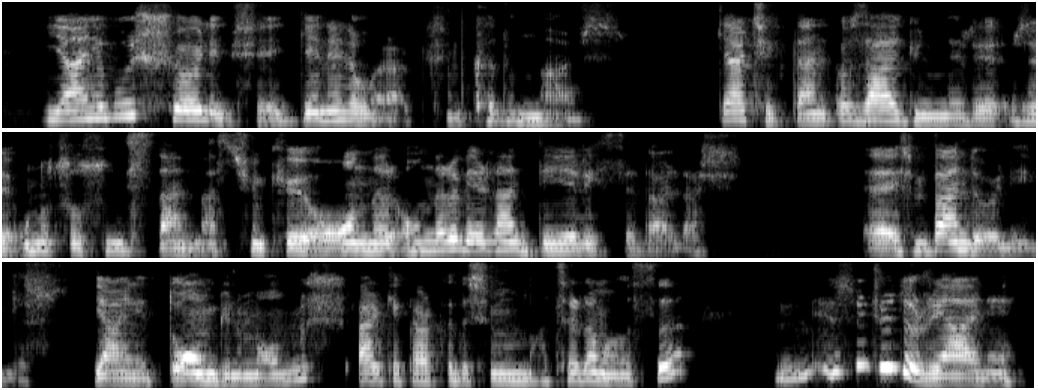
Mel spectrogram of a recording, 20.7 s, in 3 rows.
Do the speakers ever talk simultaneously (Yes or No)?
No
